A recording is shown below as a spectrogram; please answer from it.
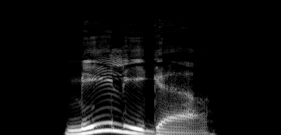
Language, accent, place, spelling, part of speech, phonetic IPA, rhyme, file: German, Germany, Berlin, mehliger, adjective, [ˈmeːlɪɡɐ], -eːlɪɡɐ, De-mehliger.ogg
- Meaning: 1. comparative degree of mehlig 2. inflection of mehlig: strong/mixed nominative masculine singular 3. inflection of mehlig: strong genitive/dative feminine singular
